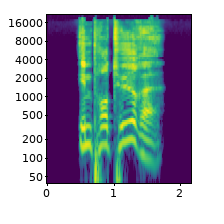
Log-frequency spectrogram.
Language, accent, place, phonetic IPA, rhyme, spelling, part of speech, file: German, Germany, Berlin, [ɪmpɔʁˈtøːʁə], -øːʁə, Importeure, noun, De-Importeure.ogg
- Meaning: nominative/accusative/genitive plural of Importeur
